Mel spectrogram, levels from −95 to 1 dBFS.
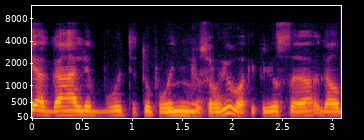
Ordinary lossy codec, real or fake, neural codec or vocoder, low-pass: AAC, 32 kbps; real; none; 7.2 kHz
